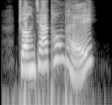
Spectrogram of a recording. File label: all lose, girl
